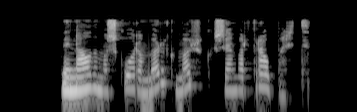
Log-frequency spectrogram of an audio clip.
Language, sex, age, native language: Icelandic, female, 30-39, Icelandic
